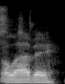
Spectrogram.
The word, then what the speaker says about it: Olave: And I just completely skipped over Olave, is that how you say it? – Olave, yeah.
